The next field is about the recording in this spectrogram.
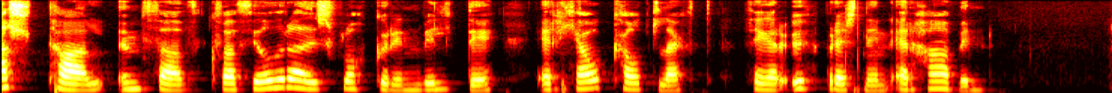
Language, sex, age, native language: Icelandic, female, 18-19, Icelandic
